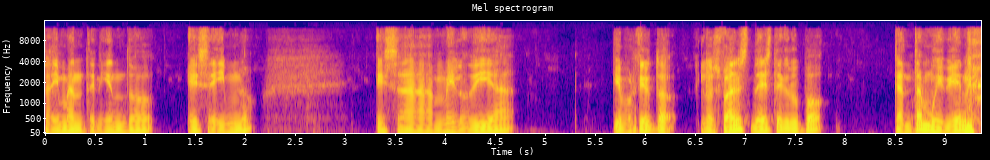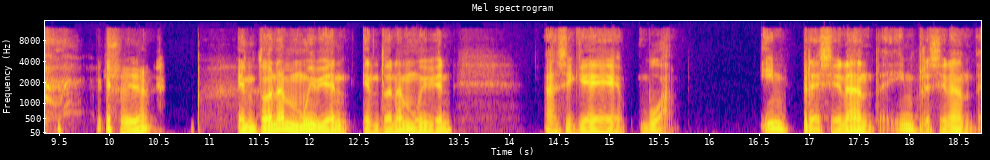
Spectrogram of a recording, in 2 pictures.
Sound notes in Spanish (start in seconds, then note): 9.2 risas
